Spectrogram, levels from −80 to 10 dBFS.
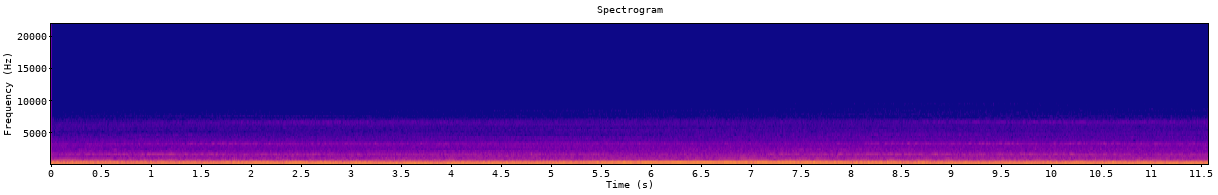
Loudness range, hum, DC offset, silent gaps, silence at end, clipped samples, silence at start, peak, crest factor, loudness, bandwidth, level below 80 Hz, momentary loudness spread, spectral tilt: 1 LU; none; under 0.1%; none; 0 s; under 0.1%; 0 s; -8 dBFS; 12 dB; -21 LUFS; 6.4 kHz; -26 dBFS; 4 LU; -10.5 dB/octave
